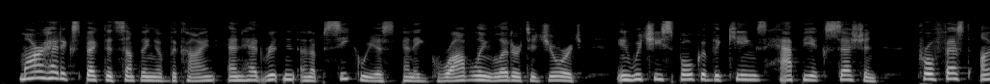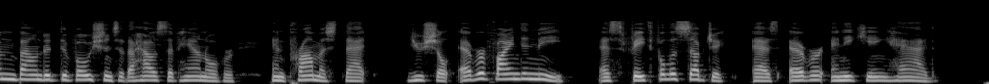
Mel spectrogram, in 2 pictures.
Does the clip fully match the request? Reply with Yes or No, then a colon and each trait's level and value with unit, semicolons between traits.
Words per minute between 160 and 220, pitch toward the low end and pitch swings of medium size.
No: average, 170 wpm; high, 190 Hz; average, 3.9 semitones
